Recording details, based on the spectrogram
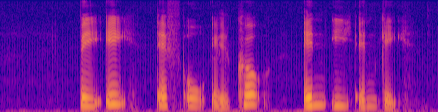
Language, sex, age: Danish, female, 47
